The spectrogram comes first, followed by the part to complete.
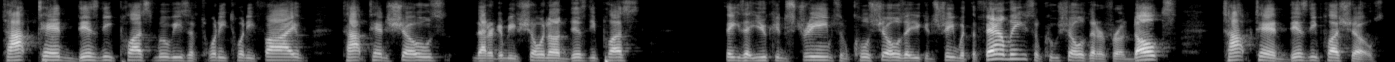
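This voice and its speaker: A man's voice: fairly high pitch, normal speed, pushed and bright, no echo. A man in his forties, congested from a cold, giving loose, profane, casual play-by-play commentary on a live stream. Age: 40s. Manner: loose, profane, chatty, laughs at his own jokes. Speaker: sports watch-party streamer.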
